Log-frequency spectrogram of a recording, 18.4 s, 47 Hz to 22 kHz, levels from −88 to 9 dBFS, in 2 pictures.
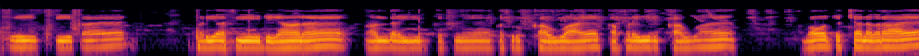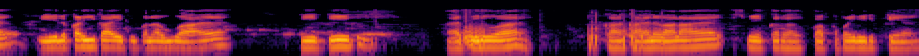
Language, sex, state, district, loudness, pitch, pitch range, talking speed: Hindi, male, Uttar Pradesh, Budaun, -17 LUFS, 130 Hz, 125-140 Hz, 165 wpm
